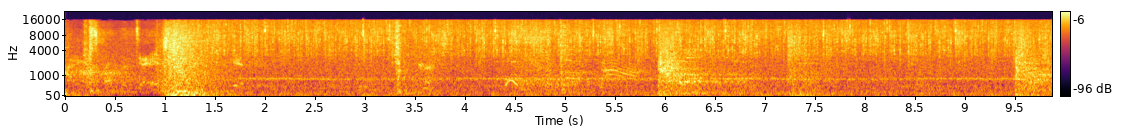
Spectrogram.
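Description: A magical frost blast hisses and crackles steadily.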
